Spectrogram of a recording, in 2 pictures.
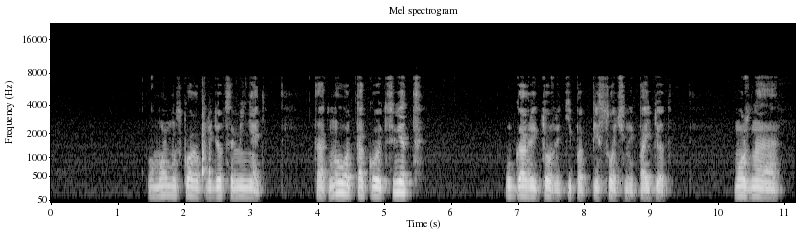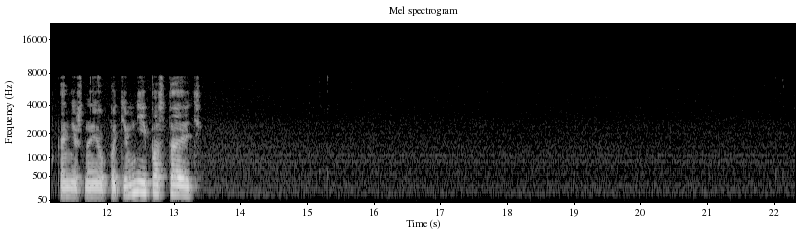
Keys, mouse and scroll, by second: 3.4 scroll up 3, 3.9 middle click, 5.2 scroll down 1, 6.0 middle click, 8.3 scroll down 2, 8.9 scroll up 1, 11.8 click, 18.0 click.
